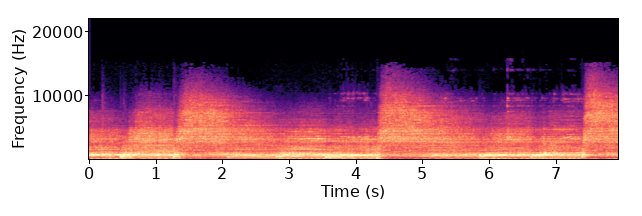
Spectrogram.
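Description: Temple percussion ensemble playing for a Zhong Kui dance: large hand cymbals crash three times, about every three seconds, each left to ring out, over continuous drumming and pitched accompaniment.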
